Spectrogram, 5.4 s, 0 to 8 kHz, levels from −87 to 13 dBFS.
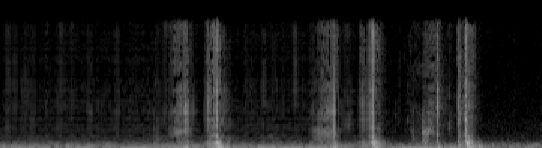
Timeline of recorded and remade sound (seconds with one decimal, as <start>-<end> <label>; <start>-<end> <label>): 0.0-3.8 remade; 3.8-5.4 recorded

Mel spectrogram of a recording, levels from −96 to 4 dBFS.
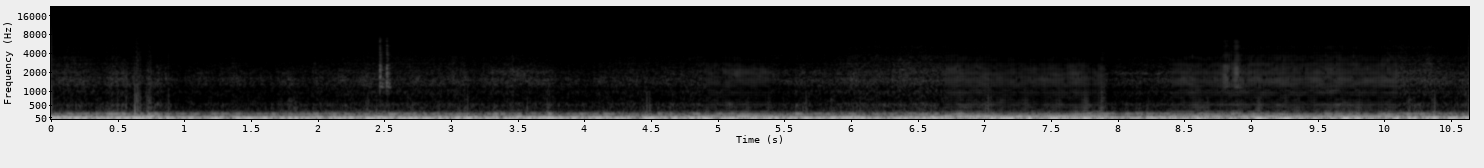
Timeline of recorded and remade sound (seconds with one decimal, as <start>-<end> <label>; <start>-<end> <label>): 0.0-4.9 recorded; 4.9-5.4 remade; 5.4-6.7 recorded; 6.7-7.9 remade; 7.9-8.4 recorded; 8.4-10.1 remade; 10.1-10.6 recorded

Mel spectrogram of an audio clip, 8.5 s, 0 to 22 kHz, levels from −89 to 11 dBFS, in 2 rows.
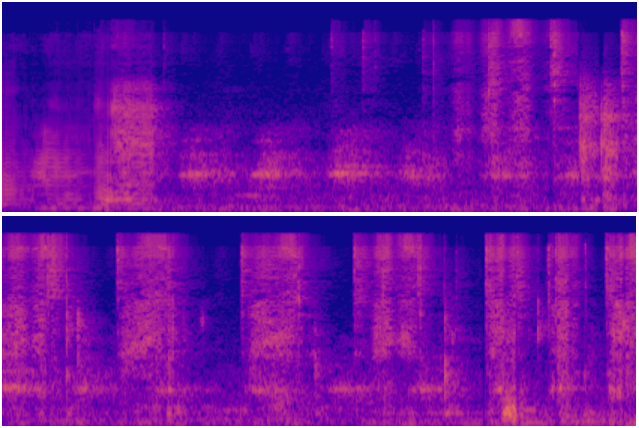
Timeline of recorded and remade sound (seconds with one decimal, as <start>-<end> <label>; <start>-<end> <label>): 0.0-1.0 remade; 1.0-8.5 recorded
